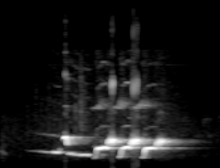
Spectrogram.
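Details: Okinawa nightingale song: a clear, high phrase opening with a thin, slightly falling whistle, followed by a quick series of bright, rippling slurred notes lasting about a second, with no other sounds.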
